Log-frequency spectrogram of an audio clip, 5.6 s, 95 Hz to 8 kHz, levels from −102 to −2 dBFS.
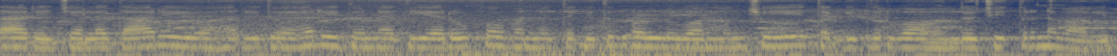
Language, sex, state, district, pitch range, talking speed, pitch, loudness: Kannada, female, Karnataka, Chamarajanagar, 180-210 Hz, 105 wpm, 195 Hz, -35 LUFS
